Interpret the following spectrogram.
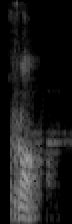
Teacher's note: huruf ro itu dengan menggetarkan ya, dengan menggetarkan ujung lidahnya di bagian mulut bagian atas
